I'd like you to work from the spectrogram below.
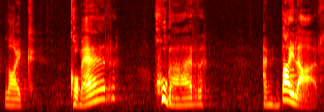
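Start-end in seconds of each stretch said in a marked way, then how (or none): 1.4-4.1 comer and jugar leaning on MER and GAR; co-MER, ju-GAR, endings held for comer, jugar; last-syllable stress. Shown as a demonstration. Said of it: "then the last syllable". 5.6-6.4 bailar with a loud, long LAR; bai-LAR, landing on the end of bailar; last-syllable stress. Shown as a demonstration. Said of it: "then the last syllable".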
